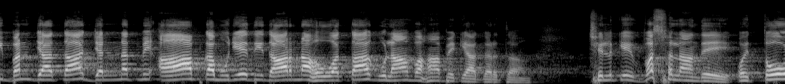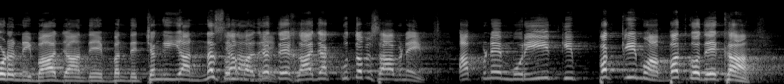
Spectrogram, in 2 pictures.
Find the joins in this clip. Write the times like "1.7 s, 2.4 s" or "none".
10.2 s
